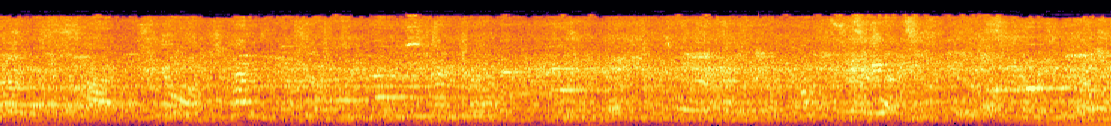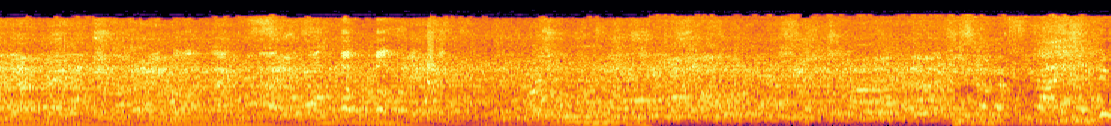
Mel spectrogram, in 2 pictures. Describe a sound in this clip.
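A crowd of people chatters in a busy room.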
